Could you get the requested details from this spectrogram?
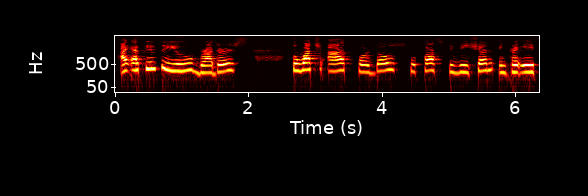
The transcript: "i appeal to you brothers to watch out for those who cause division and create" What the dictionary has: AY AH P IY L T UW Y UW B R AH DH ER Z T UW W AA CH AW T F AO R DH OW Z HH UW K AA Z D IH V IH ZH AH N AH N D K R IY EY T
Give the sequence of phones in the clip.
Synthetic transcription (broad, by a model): AY AH P IY L T UW Y UW B R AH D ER S T UW W AA CH AW T F AO R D OW S HH UW K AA S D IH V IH SH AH N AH N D K R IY EY T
